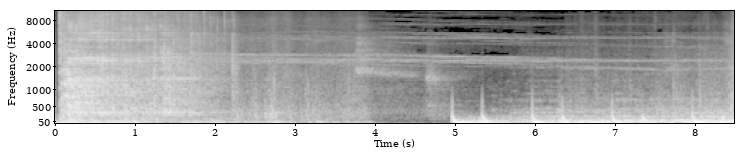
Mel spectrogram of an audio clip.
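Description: Suspense trailer sound design: a loud noisy swell that fades over about four seconds under a held high tone, a brief lull, then a sudden deep hit about five seconds in, followed by a low drone with pulsing low thumps like a heartbeat.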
